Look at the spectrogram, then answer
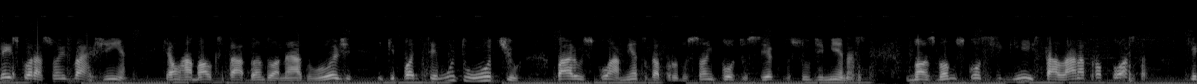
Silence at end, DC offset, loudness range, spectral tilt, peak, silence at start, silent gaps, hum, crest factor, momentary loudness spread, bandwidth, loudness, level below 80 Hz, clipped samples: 0 s; under 0.1%; 3 LU; -6 dB/octave; -12 dBFS; 0 s; none; none; 22 dB; 13 LU; 11 kHz; -35 LUFS; -52 dBFS; under 0.1%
